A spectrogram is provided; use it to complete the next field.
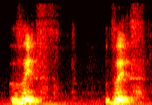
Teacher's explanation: Dental consonant made by placing the tongue against the upper teeth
